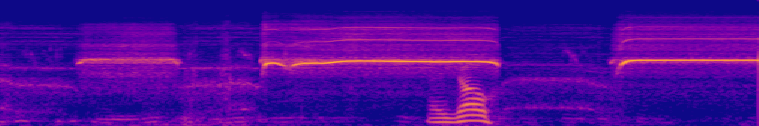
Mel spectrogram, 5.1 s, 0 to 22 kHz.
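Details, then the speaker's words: Ford Transit 2.4 TDCi (PHFA) being checked for a misfire with a leakdown test showing about 15–20% cylinder leakage; a steady high whistle at the inlet port shows a leaking inlet valve. "got leaky valve leaky inlet valve see"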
